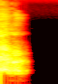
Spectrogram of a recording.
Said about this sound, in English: But at the same time, oh, there goes my dog. Sorry.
